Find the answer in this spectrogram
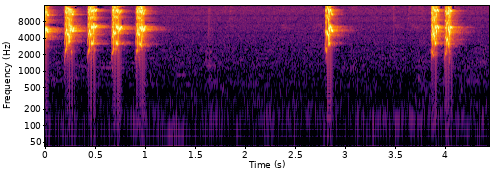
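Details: Tame lovebird out of its cage, chattering: a fast string of five scratchy high chirps, a long pause, one lone chirp, then a closing doubled note.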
